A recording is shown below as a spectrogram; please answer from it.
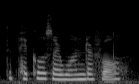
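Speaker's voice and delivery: whisper. A narrator's reading. Mouse sadly praising pickles, soft near-whisper. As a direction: murmur it sadly under the breath. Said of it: "whispered Mouse".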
